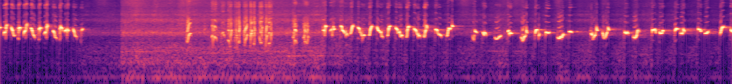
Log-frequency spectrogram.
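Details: Yellow-vented bulbul in rapid fighting song, used as a lure to turn bulbuls into fighters: fast looping whistled phrases, briefly broken by a clattering patch of clicks and noise, then resuming as a long run of quick, wavering notes.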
